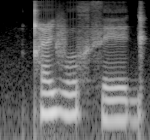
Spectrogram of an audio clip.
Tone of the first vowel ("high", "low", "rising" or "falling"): rising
